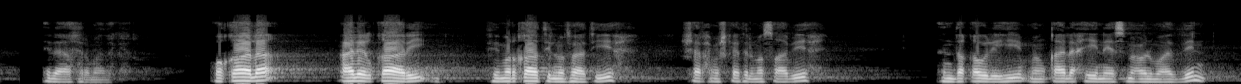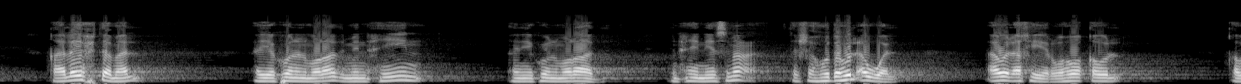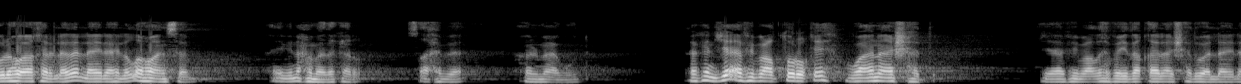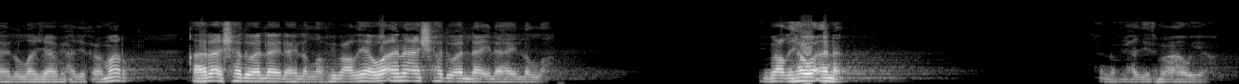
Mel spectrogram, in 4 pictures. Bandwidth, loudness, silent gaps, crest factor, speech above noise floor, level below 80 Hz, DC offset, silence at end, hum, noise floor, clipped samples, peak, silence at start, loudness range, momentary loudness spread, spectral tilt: 9.8 kHz; -13 LUFS; 2.00-2.07 s, 31.32-31.62 s, 43.72-44.76 s, 47.16-47.48 s, 47.54-48.11 s; 14 dB; 47 dB; -54 dBFS; under 0.1%; 0.35 s; none; -60 dBFS; 0.5%; 0 dBFS; 0.45 s; 10 LU; 18 LU; -6.5 dB/octave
